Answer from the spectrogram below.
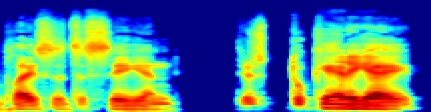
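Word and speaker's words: Türkiye: And the pronunciation goes to Turkeye.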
